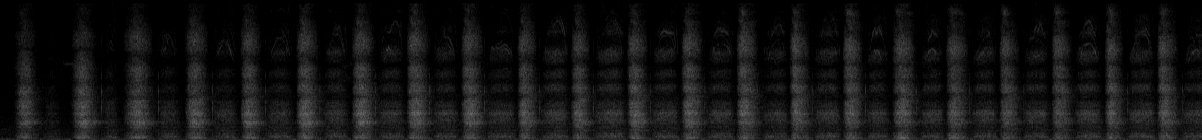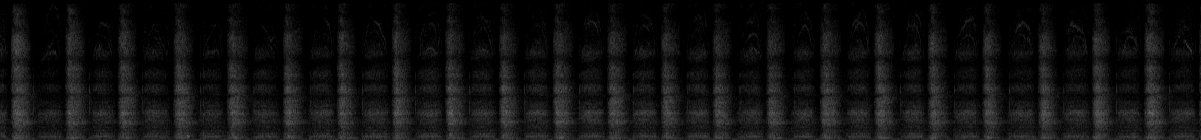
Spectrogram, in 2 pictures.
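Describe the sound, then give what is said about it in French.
Kapalabhati yoga breathing: many forceful, sharp exhalation puffs in a steady, even rhythm, roughly one and a half per second, repeating through the whole stretch with no talk. “Kapalabhati.”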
